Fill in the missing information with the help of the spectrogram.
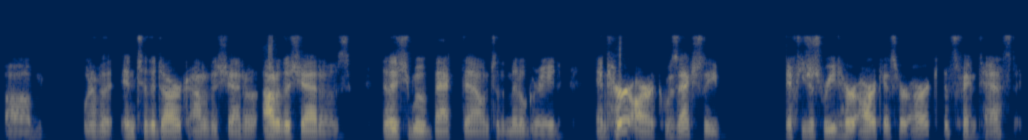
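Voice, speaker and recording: A man's voice: a little high, a little fast, bright, forceful tone, no echo. Casual rambling man, dry slightly dull sound. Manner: rambling, self-correcting. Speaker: podcast co-host. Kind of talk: casual book recap chat.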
